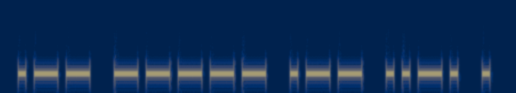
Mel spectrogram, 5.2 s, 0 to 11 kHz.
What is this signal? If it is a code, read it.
Morse code, heard as a keyed tone, about 15 wpm, 700 Hz. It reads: W0WFE
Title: USA Call Signs - 5 Characters - Repeated 3x - 15wpm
